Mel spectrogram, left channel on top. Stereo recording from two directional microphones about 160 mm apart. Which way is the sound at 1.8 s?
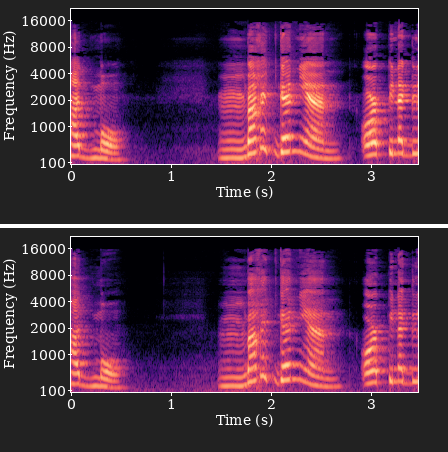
20° left (ahead or behind).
